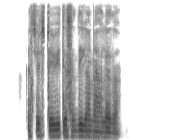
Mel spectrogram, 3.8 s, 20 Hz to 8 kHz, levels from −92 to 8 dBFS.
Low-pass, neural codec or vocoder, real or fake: 7.2 kHz; none; real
